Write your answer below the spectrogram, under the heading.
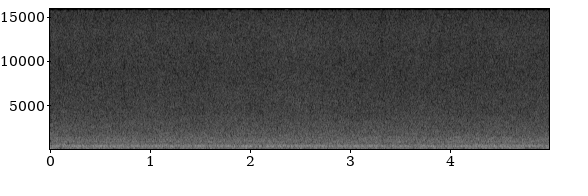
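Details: Honey bees at an apiary near Duluth, Minnesota, while a new drone chews his way out of his brood cell; a steady, dense hive hum with a low droning tone and a faint hiss, no breaks.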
